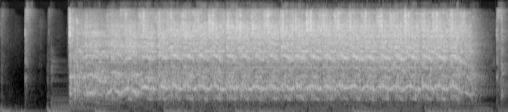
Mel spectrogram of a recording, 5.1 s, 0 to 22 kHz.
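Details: 69½ A12 Super Bee engine on the run stand before installation, first start attempt: starter churns steadily about four seconds, engine never catches; some fuel lines later found not fully tightened.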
